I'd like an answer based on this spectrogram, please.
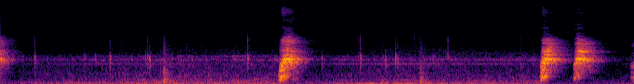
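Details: Maltese puppy: one bark, a long pause with faint ticks and hum, then a quick double bark near the end.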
